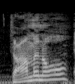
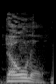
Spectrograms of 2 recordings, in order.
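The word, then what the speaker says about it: Domhnall: Dominal? – And I would say... – hold on. – It's pronounced Donal. – Donal Gleason. In his accent. Dominal is what I've always heard.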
